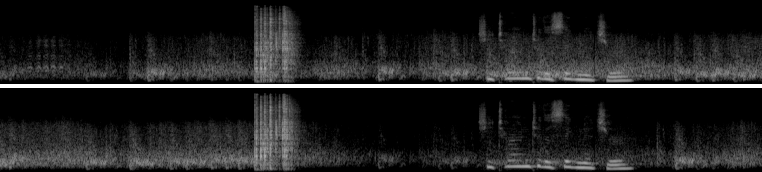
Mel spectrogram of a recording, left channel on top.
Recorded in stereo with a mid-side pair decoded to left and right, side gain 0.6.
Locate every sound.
2.5 s a pop: 25° right, 1.4 m
4.8 s a woman speaking: 5° left, 0.9 m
